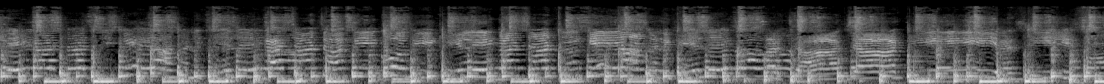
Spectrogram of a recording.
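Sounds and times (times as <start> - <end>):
dholak drum beating: 0.0 - 11.0
women singing folk song: 0.0 - 11.0.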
